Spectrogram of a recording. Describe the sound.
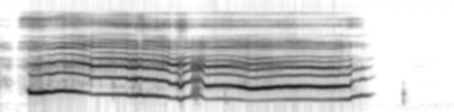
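A lost child's loud, wailing cry rings out in a park, one long unbroken sob lasting several seconds with a wavering pitch, then it cuts off abruptly, followed by a faint click.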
